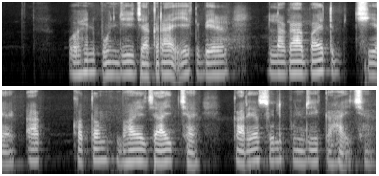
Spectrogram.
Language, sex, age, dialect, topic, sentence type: Maithili, male, 36-40, Bajjika, banking, statement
